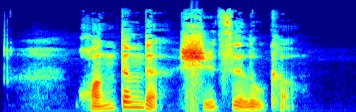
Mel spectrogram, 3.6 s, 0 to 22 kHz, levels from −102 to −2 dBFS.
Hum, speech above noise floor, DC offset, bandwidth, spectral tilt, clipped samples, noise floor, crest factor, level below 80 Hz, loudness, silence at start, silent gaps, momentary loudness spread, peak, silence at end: none; 59 dB; under 0.1%; 16 kHz; -2 dB/octave; under 0.1%; -77 dBFS; 20 dB; -62 dBFS; -15 LUFS; 0.8 s; none; 24 LU; 0 dBFS; 0.7 s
